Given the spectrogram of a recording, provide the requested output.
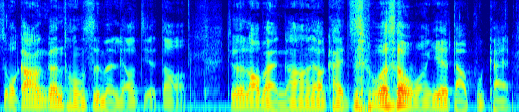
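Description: A co-worker chiming in on a livestream from away from the mic, talking in a lively, teasing way. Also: mid-range voice, fairly quick, no room sound, studio quality. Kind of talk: casual aside on a livestream. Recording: off-mic, from across the room.

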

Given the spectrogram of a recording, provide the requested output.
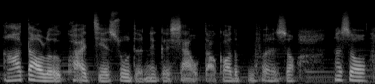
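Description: A woman's voice: low-pitched, fairly even intonation, quick pace, gravelly, soft background music. A woman with a Taiwanese Mandarin accent sharing her personal faith testimony in a chatty, storytelling way, often trailing off with fillers.

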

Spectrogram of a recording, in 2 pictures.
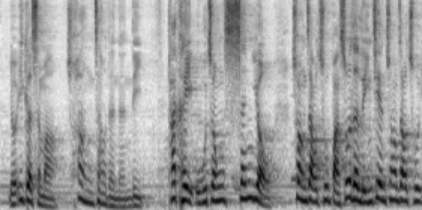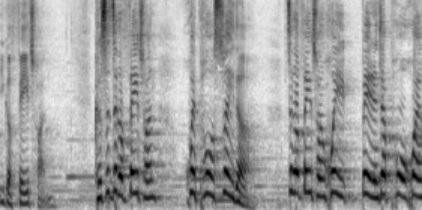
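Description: A man with a high voice preaches a sermon as a pastor, earnest and deliberate, circling back to repeat his main points. Soft music plays faintly underneath him. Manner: earnest, repeats key phrases for emphasis.

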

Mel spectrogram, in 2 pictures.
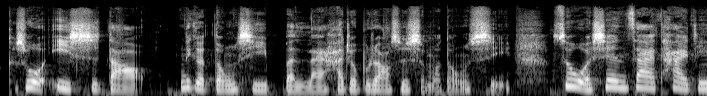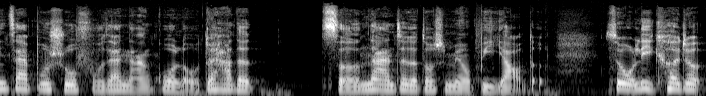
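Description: Woman in her thirties, Taiwanese Mandarin accent, low voice with a gravelly edge, chatty storyteller, faint music underneath. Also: quick pace. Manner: chatty, animated, asks listeners for agreement. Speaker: mother; pediatrician. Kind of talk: casual storytelling to viewers.

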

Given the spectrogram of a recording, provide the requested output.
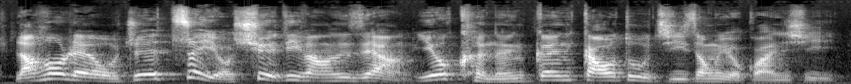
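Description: A man's voice: on the high side, fast. A young man with a Taiwanese Mandarin accent, casually telling a long story on a podcast, rambling and repeating words as he goes. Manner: rambling, repeats words, animated when retelling. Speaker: podcast co-host.

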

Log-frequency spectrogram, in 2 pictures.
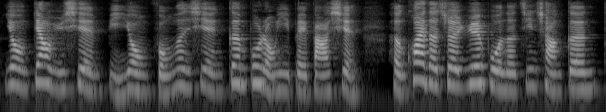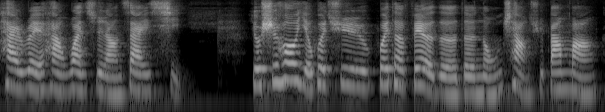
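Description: A woman reading a children's novel aloud, stopping to explain words in simple terms. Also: a bit bright. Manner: voices the quoted characters with raised pitch.

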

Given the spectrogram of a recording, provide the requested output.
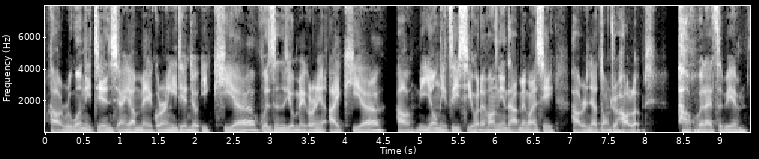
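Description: Low-voiced guy teaching english vocab, chatty, jokes around, repeats stuff, dry close sound. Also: darkish tone, no room sound. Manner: chatty, joking, repeats key points. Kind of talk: online vocabulary lesson.

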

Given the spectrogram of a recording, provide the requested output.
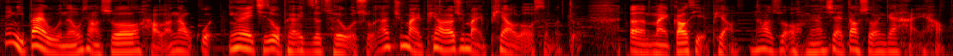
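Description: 一位台湾国语口音的男生，随性地讲自己的经历，边说边改口，激动时声音一下拔高。. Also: male voice, fast talker, faint music behind. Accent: Taiwanese Mandarin. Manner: rambling, frequent self-corrections and restarts; animated, jumps to high excited exclamations. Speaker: solo podcaster. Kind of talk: casual storytelling monologue.

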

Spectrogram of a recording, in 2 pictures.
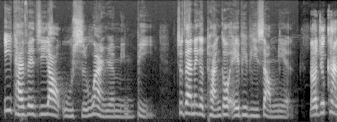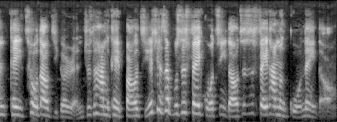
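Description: A Taiwanese woman hosting a podcast, telling stories in an animated, casual way and acting out the people she quotes. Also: a little high, fast. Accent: Taiwanese Mandarin. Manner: animated storytelling, acts out quoted voices. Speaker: podcast host. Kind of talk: casual chat.

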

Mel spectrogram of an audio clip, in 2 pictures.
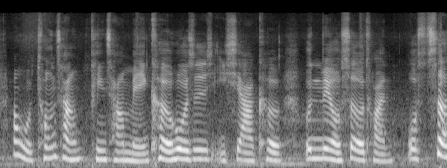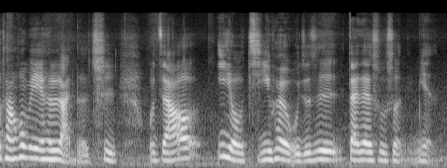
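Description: A woman's voice: medium pitch, a little hiss or hum. A young woman with a Taiwanese Mandarin accent tells personal stories casually and chattily, with slightly slurred articulation from wearing braces. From Kaohsiung, Taiwan. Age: young adult. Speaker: vlogger.

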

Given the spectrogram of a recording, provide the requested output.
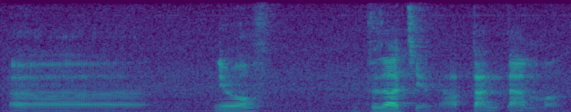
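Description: A man's voice: low-pitched, a little fast, slight background noise. A man with a Taiwanese Mandarin accent telling funny stories in casual chat, laughing often and using crude slang.

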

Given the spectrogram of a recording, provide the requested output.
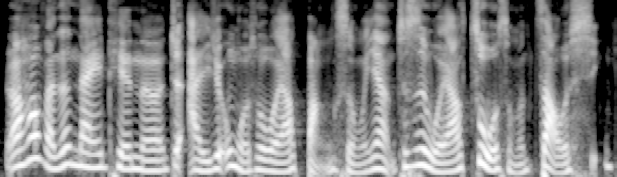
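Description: A young woman tells a personal story to camera in a casual, playful way. Her pitch swings widely and often jumps into high excited bursts. The sound is close and dry, with no room echo. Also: quick pace. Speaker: vlogger.

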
